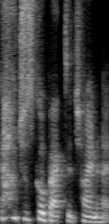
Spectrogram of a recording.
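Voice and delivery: ordinary delivery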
